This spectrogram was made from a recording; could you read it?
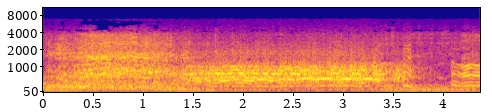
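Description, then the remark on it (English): A car engine cranks with a loud grinding churn that keeps sputtering without catching, continuing for several seconds before a brief dip and a voice-like tone at the end. “I'm trying to get this dad-ratted car started, if you must know.”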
